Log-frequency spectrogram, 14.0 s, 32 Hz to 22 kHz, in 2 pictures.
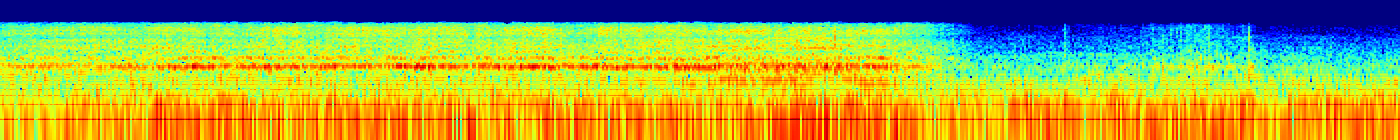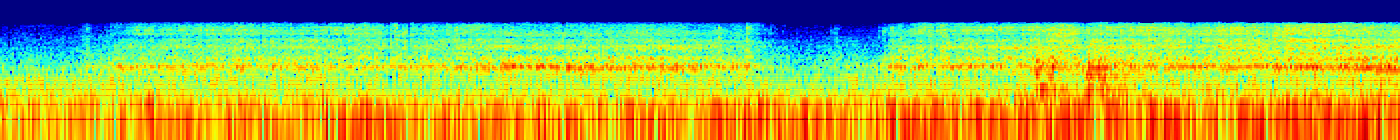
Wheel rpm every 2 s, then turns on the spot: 120, 130, 30, 30, 80, 50, 110.
none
